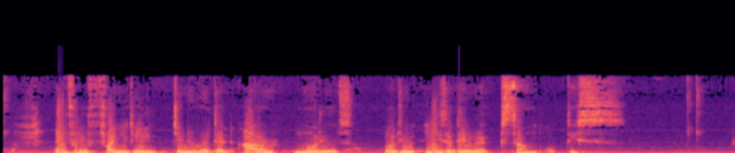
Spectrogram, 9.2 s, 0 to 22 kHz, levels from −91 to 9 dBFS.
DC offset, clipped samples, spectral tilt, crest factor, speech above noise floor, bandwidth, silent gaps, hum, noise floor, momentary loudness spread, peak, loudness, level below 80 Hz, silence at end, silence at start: under 0.1%; under 0.1%; -5.5 dB/octave; 12 dB; 20 dB; 11.5 kHz; none; none; -30 dBFS; 20 LU; 0 dBFS; -10 LUFS; -30 dBFS; 0 s; 0.05 s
